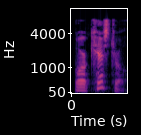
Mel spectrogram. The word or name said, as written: orchestral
